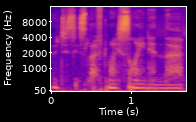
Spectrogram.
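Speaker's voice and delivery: soft whispered remark; hushed whisper; whispered aside. Real, not acted. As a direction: murmur it as an aside. Aside while playing.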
